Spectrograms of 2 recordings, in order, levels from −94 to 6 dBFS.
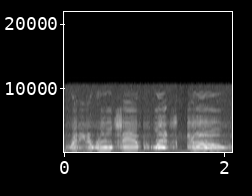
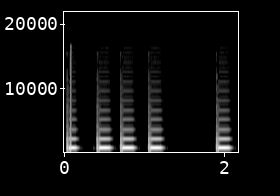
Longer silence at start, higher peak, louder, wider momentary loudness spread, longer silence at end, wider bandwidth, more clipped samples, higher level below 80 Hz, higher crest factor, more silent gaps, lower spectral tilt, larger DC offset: about the same, 0 s vs 0.05 s; about the same, 0 dBFS vs -2 dBFS; second, -15 LUFS vs -11 LUFS; first, 8 LU vs 4 LU; about the same, 0 s vs 0.1 s; first, 11 kHz vs 7 kHz; neither; second, -66 dBFS vs -60 dBFS; first, 16 dB vs 10 dB; neither; second, -1 dB/octave vs -3.5 dB/octave; first, 0.4% vs under 0.1%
